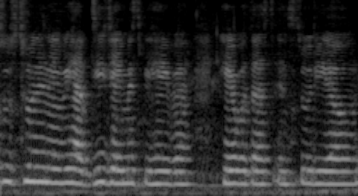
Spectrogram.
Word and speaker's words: DJ Misbehavior: It's DJ Misbehavior. Yeah. I was saying misbehaving.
